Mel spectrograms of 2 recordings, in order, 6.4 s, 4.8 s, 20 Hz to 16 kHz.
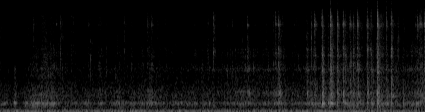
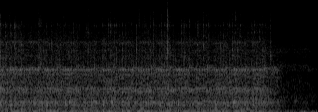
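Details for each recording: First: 1/6-scale Armortek Hetzer 24 V model tank, first road test on a patio: uneven ratcheting clicks and gear chatter under the drive whir as the loose track binds on the sprocket. The owner hopes removing a link to add track tension will fix it. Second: 1/6 scale Armortek Hetzer (Jagdpanzer 38) on 24 V drive motors, first road test on a hard patio: even whirring with a light regular clatter from the road wheels on the leaf springs and a thin constant tone. The track drive runs normally.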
